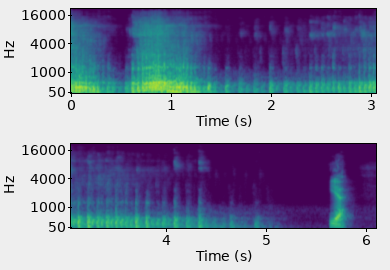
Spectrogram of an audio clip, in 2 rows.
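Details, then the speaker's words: Honda CRF100 single-cylinder after shift drum and shifter repair, not yet warmed up: brief blip then steady thump at slow idle, no knocks or rattles; normal running, idle set low. "bring the idle up. But yeah, sounds pretty darn good. Heck yeah."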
